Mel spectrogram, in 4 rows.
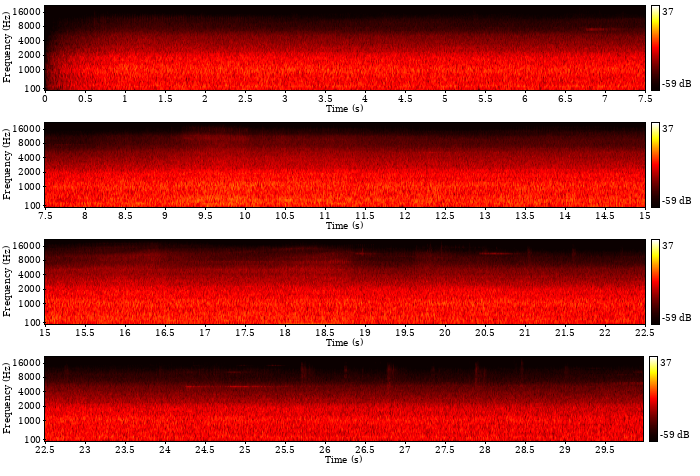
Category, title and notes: Sound effects > Vehicles
AMBPubl Cinematis FieldRecording TunnelAmbience Close
A deep, reverberant tunnel ambience dominated by heavy traffic rumble and passing vehicle lows. Recorded with a Zoom H1. --- The big Year-End Holiday discount is here. Get my entire discography at 90% off. Enjoy — and have fun!
ambience, car, cars, city, environmental, field-recording, low-end, passing, reverberant, rumble, traffic, tunnel, urban, vehicles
